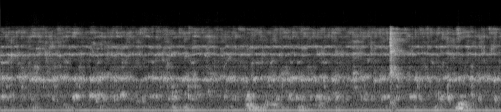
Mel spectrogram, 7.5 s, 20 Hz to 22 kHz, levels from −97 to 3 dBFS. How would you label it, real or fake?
fake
